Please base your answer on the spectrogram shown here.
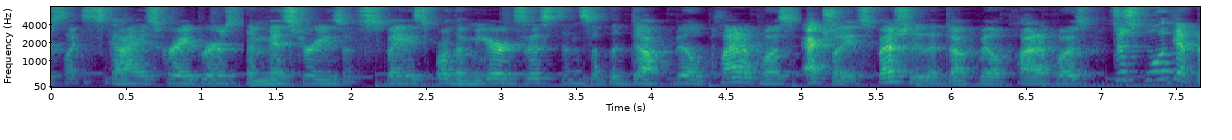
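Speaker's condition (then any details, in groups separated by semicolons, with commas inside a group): No condition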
